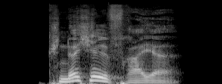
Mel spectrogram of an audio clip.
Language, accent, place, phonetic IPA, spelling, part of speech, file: German, Germany, Berlin, [ˈknœçl̩ˌfʁaɪ̯ə], knöchelfreie, adjective, De-knöchelfreie.ogg
- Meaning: inflection of knöchelfrei: 1. strong/mixed nominative/accusative feminine singular 2. strong nominative/accusative plural 3. weak nominative all-gender singular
